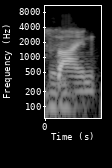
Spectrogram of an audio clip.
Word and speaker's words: Cine: Is it C-I-N-E is how it's written? – Sign. I just say sign.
